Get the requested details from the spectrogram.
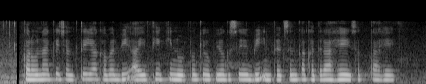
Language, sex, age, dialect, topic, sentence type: Hindi, female, 25-30, Awadhi Bundeli, banking, statement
